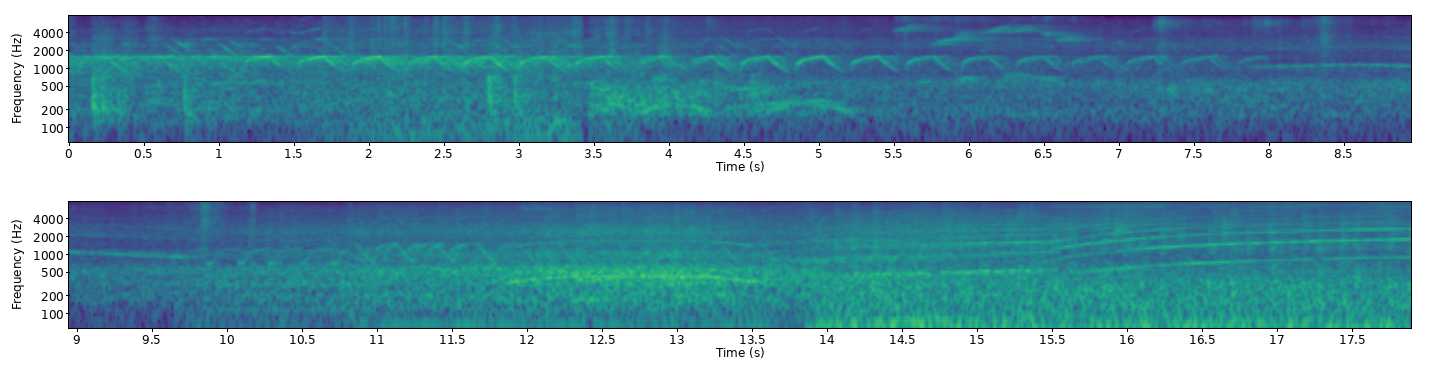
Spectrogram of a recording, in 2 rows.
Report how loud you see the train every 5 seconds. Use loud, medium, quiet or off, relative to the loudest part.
quiet, quiet, loud, loud.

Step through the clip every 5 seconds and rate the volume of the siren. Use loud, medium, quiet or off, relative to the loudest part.
loud, quiet, loud, loud.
